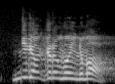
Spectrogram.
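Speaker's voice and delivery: high, loud rebuke stressing 네가; angry scolding. Retold or imitated. Father rebukes his son before the switch, loud angry scold. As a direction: let the father's anger burst out. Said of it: "팍 야단을 치시고".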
